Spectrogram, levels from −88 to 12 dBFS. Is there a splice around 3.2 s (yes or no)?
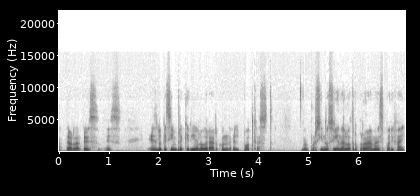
no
